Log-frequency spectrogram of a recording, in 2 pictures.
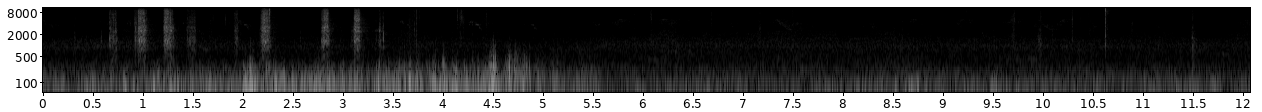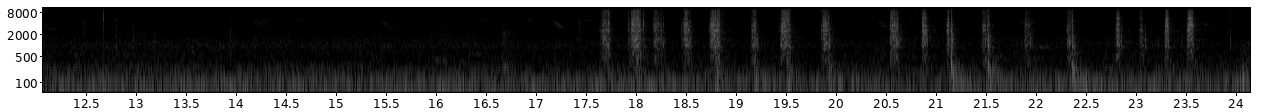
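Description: A cordless impact driver drives screws through cable cleats into a pebbledash-rendered wall. There are two runs of sharp, rapid clicks, one over a low rumble in the first few seconds and another in the last few seconds, with a quieter stretch between.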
